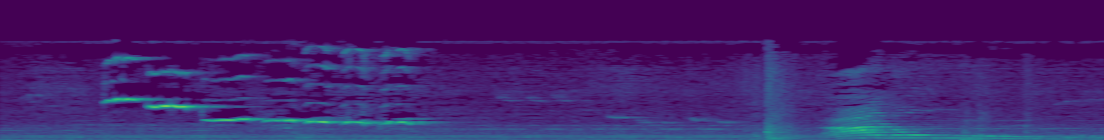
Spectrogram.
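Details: Brown-chested jungle flycatcher song used as a lure to make other birds sing: a run of very high, thin whistles stepping downward, a pause, a sharp click, then lower slurred sounds.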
